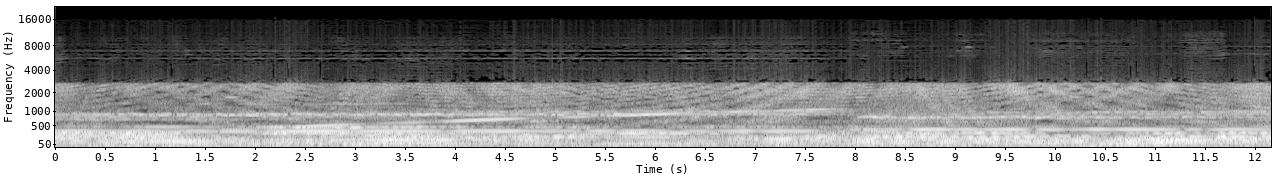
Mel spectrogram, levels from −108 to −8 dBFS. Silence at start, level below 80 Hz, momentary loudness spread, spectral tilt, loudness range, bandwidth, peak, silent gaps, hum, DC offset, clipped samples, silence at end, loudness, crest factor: 0 s; -28 dBFS; 6 LU; -10.5 dB/octave; 3 LU; 7.4 kHz; -2 dBFS; none; none; under 0.1%; under 0.1%; 0 s; -18 LUFS; 14 dB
